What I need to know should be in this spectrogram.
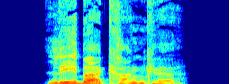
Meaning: inflection of leberkrank: 1. strong/mixed nominative/accusative feminine singular 2. strong nominative/accusative plural 3. weak nominative all-gender singular
- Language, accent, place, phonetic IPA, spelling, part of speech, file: German, Germany, Berlin, [ˈleːbɐˌkʁaŋkə], leberkranke, adjective, De-leberkranke.ogg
